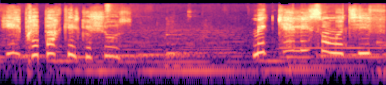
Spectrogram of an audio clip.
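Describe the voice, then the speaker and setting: A young ninja girl from an animated fairy tale , played by a woman. Her extremely high voice is curious and determined, with music playing clearly behind it. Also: takes it slowly. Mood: determined, puzzled.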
